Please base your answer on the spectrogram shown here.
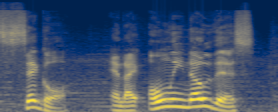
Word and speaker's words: sigil: It's pronounced sigil. It's pronounced sigil in D&D. The way that word is spelled, it should be sigil. But for some stupid reason, it's sigil.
